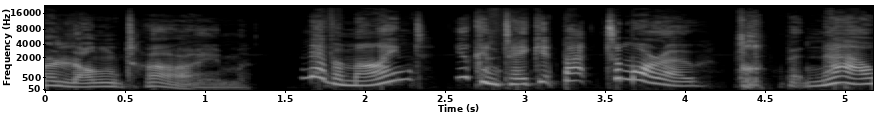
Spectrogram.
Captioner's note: oinks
